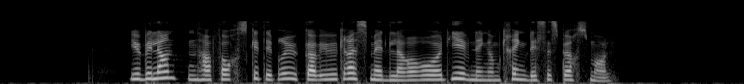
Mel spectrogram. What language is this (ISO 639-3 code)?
nor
